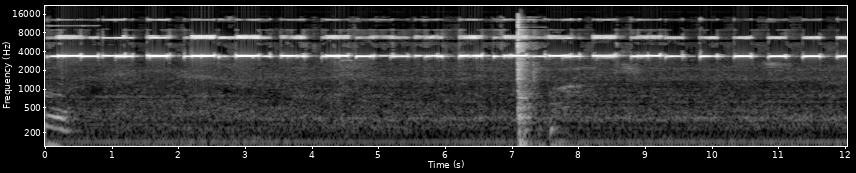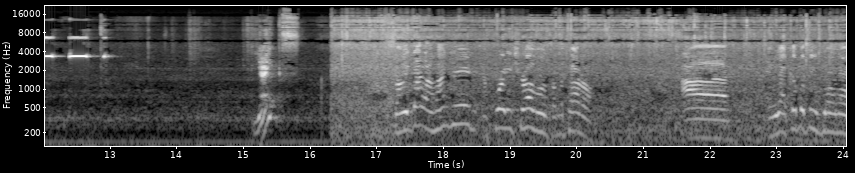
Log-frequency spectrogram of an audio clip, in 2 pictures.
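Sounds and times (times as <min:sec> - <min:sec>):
fire alarm beeping: 0:00.0 - 0:13.2.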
